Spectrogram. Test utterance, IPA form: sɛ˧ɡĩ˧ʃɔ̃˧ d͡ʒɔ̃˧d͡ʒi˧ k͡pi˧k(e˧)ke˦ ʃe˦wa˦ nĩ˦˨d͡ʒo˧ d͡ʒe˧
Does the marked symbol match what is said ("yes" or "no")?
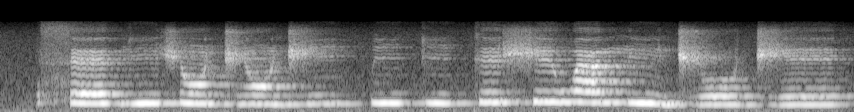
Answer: no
